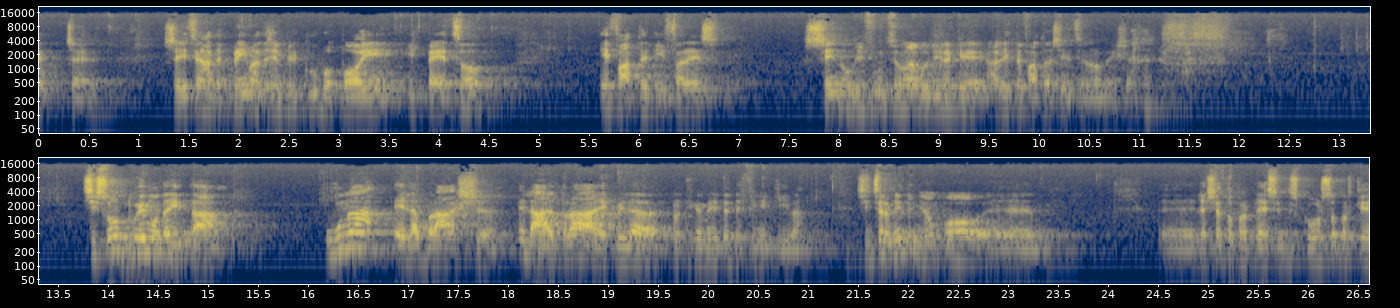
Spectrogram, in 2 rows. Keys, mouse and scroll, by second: 2.1 click, 3.8 shift+click, 6.4 click, 12.0-12.8 scroll down 1, 12.8-21.0 middle drag, 21.9-25.2 middle drag, 22.7-23.0 scroll up 1, 23.8-25.2 scroll down 2, 25.2 click.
